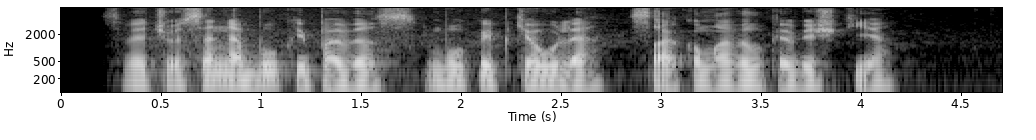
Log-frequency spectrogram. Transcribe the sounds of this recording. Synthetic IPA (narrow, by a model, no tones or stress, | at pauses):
sʲʋʲɛt͡ʃʲuɔsʲɛnʲɛbuːkiːˑpɐʋʲɪsbuːkɐɪpkʲɛʊlʲɛsɑ̰ːkoːmɐʋʲɪlˠkɐʋʲɪʃʲkʲḭjɛ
